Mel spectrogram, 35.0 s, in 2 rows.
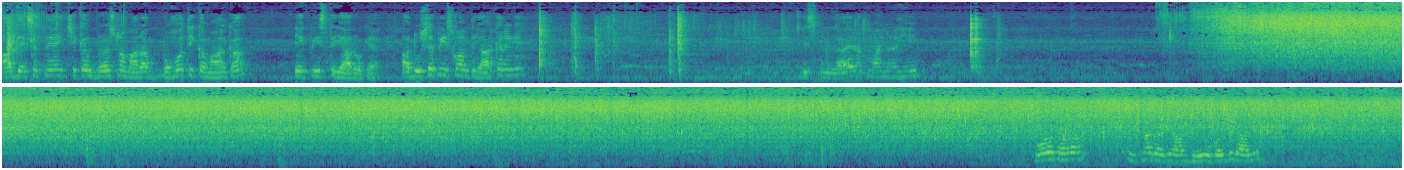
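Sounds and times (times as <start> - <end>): chicken sizzling in hot oil: 14.5 - 35.0.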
